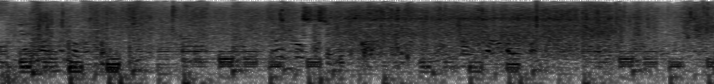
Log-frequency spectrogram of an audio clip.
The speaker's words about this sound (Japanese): 雨が降ったりかな、降りのね。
